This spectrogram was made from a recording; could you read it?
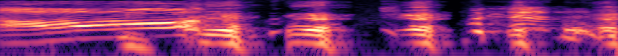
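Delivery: high, loud, laughing delivery.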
